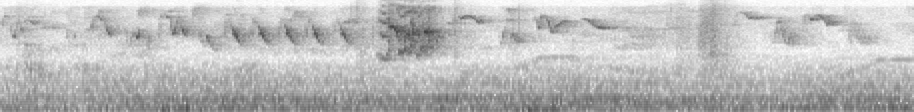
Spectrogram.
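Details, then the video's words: Yellow-fronted canary in energetic rolling song, the 'ngeroll' style, used to prompt reluctant canaries to sing: a fast run of repeated high sweeping notes, then a loud burst and further high warbled phrases over low background rumble. "mozambik gacor ngeroll cocok buat pancingan mozambik malas bunyi."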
